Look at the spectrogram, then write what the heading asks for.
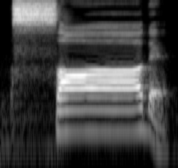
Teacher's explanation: সদ বলার সময় আওয়াজটা মোটা হবে এবং ভিতরে বাতাসটা কন্ট্রোল করতে হবে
